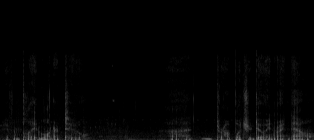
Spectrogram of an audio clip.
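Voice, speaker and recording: A gaming-video host murmurs laid-back, halting ASMR commentary in a whisper while the game runs. The tone is a little mellow.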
